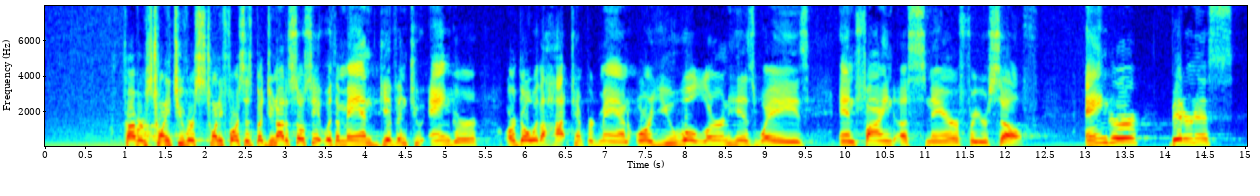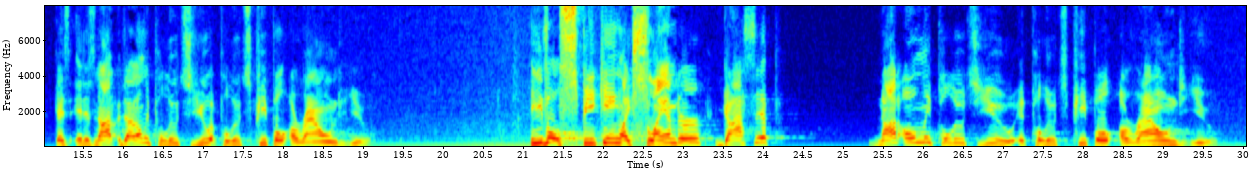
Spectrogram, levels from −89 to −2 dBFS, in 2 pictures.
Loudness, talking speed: -20 LUFS, 125 wpm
